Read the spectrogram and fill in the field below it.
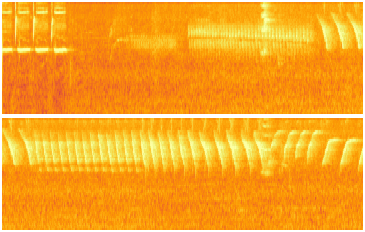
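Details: Canary in its keepers' care: a few sharp metallic notes, a quiet gap, a soft buzzy note, then a long loud rolling trill of rapid high pulses, repeated several times a second, ending in descending slurs.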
